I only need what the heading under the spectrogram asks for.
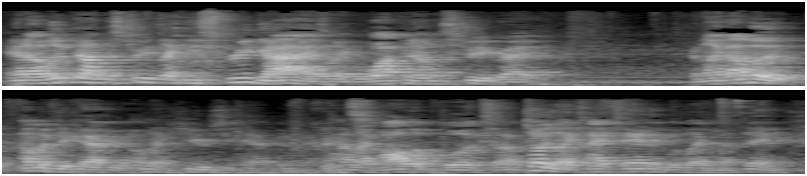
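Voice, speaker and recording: A young man telling a story in casual chat, animated and full of "like", acting out his own reactions. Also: medium pitch, very fast. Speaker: actor telling a story on a livestream. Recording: echoey, distant mic, faint noise.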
